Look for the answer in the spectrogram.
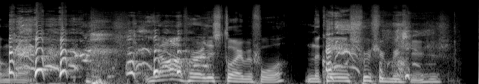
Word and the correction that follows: Scherzinger: Scherzinger. – Okay. That sounds good. So whenever it's time to say her name, we're pointing to you. So look, Nicole Scherzinger.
